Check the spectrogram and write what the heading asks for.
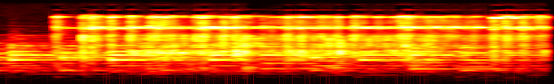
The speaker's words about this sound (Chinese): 那天夜里，年兽溜进了屋内，将手伸向孩子时，不小心震动了那个红色袋子，里头的钱币铿锵作响。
